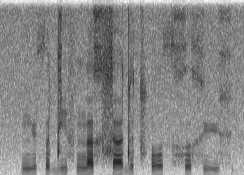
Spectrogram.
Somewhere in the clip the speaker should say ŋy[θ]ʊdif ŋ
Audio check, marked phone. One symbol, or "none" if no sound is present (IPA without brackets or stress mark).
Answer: θ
